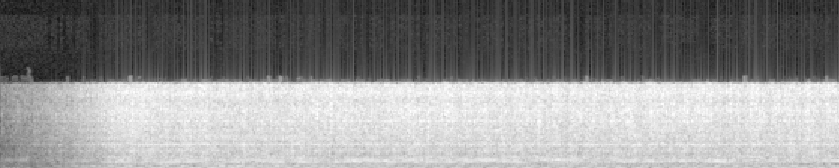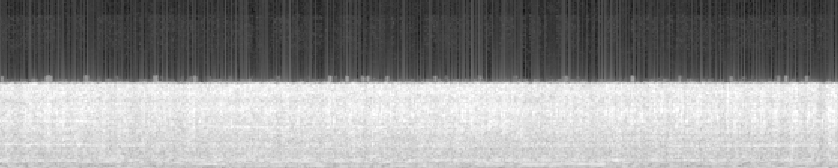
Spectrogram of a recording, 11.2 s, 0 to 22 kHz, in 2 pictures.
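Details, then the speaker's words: Raptor prototype aircraft engine with redrive and prop governor, run-up: governor kicks in near 3300 rpm and pulls speed back to a steady 3100 rpm, brief dip then settles; normal constant-speed propeller governing despite jumpy gauge. "so even though that gage is jumping around you can actually hear that the engine is fairly consistently set to about 3100 rpm"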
